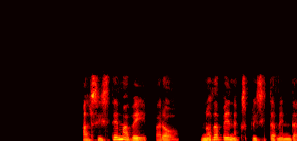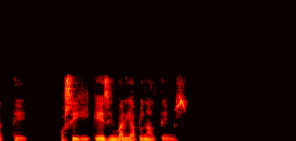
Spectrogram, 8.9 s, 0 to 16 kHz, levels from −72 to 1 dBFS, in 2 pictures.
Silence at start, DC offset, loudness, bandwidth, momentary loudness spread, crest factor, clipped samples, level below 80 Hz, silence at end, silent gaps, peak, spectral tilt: 1.25 s; under 0.1%; -30 LUFS; 8 kHz; 11 LU; 20 dB; under 0.1%; -68 dBFS; 1.65 s; 2.24-2.34 s, 2.71-3.01 s, 4.51-4.66 s, 4.87-5.36 s, 6.82-6.87 s; -12 dBFS; -4 dB/octave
